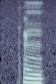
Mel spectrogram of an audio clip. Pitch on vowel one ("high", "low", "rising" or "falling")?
high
